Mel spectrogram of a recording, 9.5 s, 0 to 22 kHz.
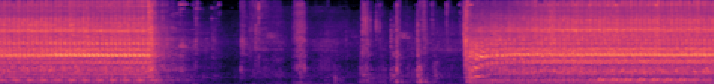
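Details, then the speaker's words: Suzuki LJ50 two-stroke, long parked on a farm, first start: buzzy running that cuts out for about four seconds, then fires back up unevenly. It runs rough and needs a tune-up. "So yep, it does run. It obviously needs a bit of a tune up, but it has been sitting around for, I assume, a very long time."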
